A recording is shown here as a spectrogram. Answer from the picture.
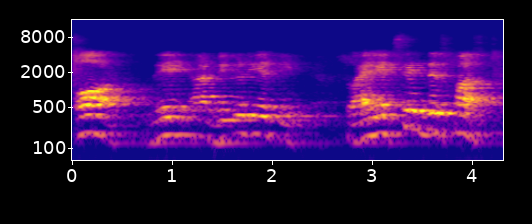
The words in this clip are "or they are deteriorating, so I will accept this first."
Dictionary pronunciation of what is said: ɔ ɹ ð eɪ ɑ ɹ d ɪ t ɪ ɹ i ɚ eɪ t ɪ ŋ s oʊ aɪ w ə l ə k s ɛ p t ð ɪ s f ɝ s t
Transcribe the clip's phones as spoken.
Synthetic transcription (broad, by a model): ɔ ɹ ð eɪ ɑ ɹ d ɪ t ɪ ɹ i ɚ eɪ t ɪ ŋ s oʊ aɪ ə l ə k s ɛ t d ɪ s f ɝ s t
